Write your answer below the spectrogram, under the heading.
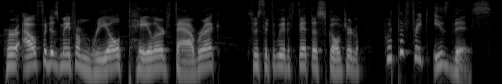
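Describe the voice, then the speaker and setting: A man's voice: on the high side, sing-song, moderate pace, no echo, studio quality. A man hosting a livestream, chatting casually in a rambling, slangy, digressive way. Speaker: livestreamer hosting a reaction stream.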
